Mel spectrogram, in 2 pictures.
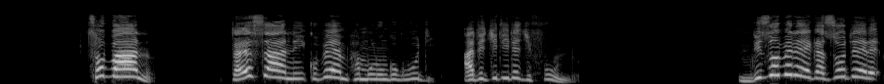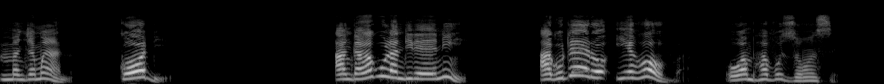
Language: Nyanja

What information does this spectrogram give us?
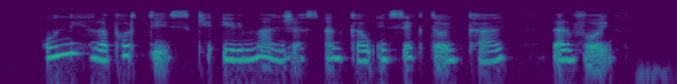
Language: Esperanto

